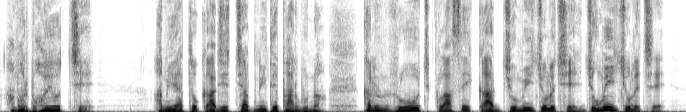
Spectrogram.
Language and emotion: Bengali, fearful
